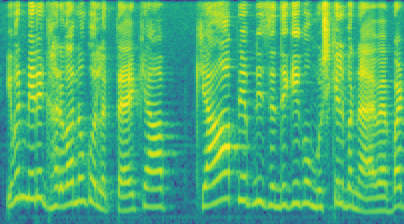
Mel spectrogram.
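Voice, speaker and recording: A woman's voice: high-pitched, animated, fairly bright tone. Woman, diet expert guest, conversational explainer who drops in English terms. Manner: explanatory, sprinkles in English words; acts out other people's replies in quotes. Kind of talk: casual talk-show chat.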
